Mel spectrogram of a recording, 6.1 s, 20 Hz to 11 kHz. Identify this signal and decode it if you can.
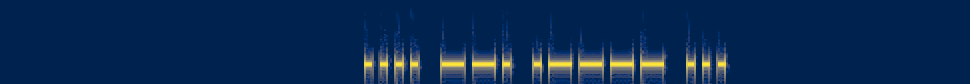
Morse code, heard as a keyed tone, about 25 wpm, 700 Hz. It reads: HG1S
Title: DXCC-100 Call Signs - 4 Characters - Repeated 3x - 25wpm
